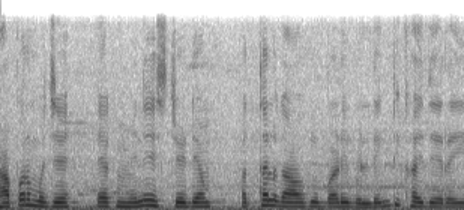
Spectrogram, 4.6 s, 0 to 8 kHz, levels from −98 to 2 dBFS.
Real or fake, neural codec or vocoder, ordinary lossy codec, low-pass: real; none; none; 7.2 kHz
